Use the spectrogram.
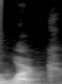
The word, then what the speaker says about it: work: Cuidado con la pronunciación de work, que se pronuncia como si fuese una E, okay? I went to work.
